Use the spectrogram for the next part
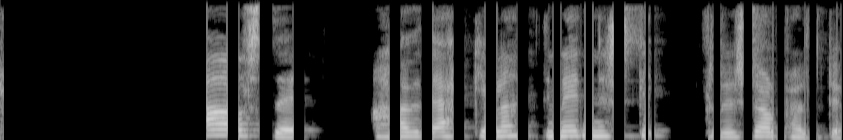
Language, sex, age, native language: Icelandic, female, 13, Icelandic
